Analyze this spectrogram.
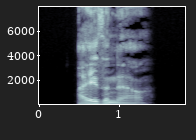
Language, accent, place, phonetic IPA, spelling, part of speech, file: German, Germany, Berlin, [ˈaɪ̯zənɐ], eisener, adjective, De-eisener.ogg
- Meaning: inflection of eisen: 1. strong/mixed nominative masculine singular 2. strong genitive/dative feminine singular 3. strong genitive plural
